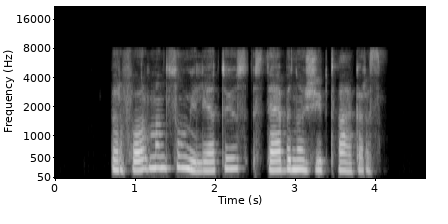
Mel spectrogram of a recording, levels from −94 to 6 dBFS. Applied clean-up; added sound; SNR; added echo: none; none; none; none.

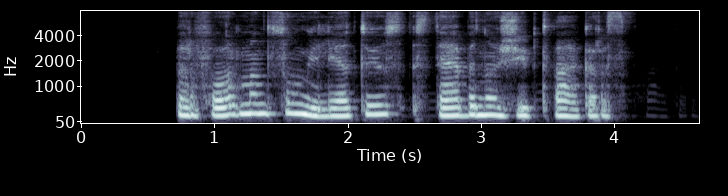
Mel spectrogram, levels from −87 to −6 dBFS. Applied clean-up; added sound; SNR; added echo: none; none; none; reverberation time 0.2 s.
